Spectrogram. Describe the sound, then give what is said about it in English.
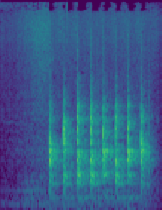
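Eight quick, evenly spaced raps knock on a door by the entrance of a comfortably furnished building hallway. The knocking keeps a steady rhythm at moderate loudness, with no voices. “She steps into the smart, comfortably furnished hallway of the building and knocks on a door by the entrance.”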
